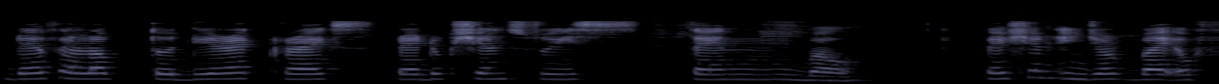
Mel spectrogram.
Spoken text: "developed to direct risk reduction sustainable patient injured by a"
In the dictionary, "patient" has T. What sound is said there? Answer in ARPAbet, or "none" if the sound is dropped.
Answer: none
